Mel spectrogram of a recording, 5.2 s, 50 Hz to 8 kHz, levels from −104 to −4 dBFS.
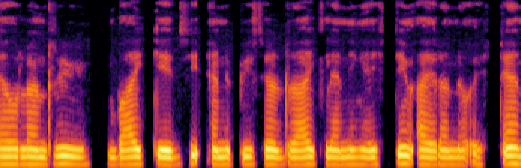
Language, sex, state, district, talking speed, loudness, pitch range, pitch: Hindi, male, Bihar, Araria, 140 wpm, -15 LUFS, 125-130 Hz, 130 Hz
